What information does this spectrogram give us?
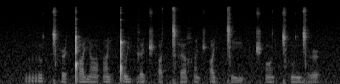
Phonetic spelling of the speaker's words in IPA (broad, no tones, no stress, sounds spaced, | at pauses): r u ǀʰ ə˞ ǃ ɑ j ɑ̃ ʔ ɑ̃ j ǃ u j ɡ ɜ t͡ʃʼ ɑ ǀʰ ɜ χ ɑ̃ t͡ʃʼ ɑ j ǀ i | t͡ʃʼ ɔ̃ ǀʰ ũ ɡ͡ǀ ə˞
